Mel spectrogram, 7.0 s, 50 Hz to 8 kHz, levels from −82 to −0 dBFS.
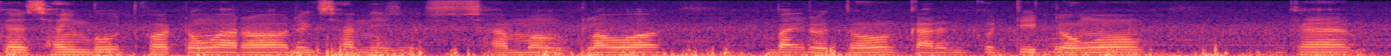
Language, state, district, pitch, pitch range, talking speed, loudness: Kokborok, Tripura, West Tripura, 125 Hz, 120-130 Hz, 155 wpm, -16 LUFS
